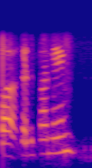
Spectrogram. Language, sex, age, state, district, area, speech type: Urdu, male, 18-30, Delhi, Central Delhi, urban, conversation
